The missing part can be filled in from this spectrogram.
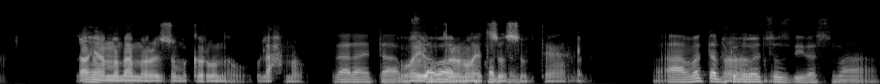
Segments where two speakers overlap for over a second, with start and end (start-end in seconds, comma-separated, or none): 4.0-5.3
